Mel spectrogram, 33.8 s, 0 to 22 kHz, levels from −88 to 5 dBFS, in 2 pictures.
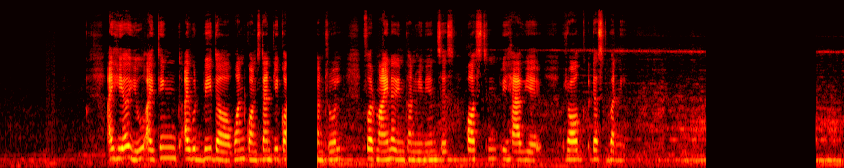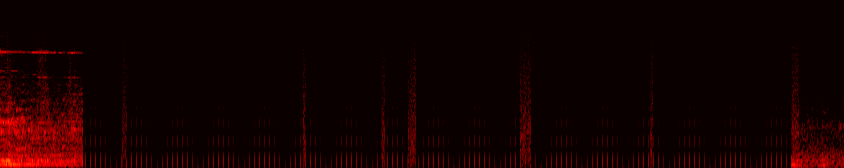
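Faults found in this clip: Wi-Fi interference, whole clip. A nearby Wi-Fi radio is coupling into the audio circuitry, which rectifies its beacon transmissions, spaced 102.4 ms apart. The result is a steady faint tick running at close to ten per second beneath the speech, sitting far below it in level, with rougher rasps where data bursts fall between beacons. Component: analogue front end, mic preamp or cabling, near the radio.

Audio dropout to silence, 5.73 to 6.35 s. Input lost, likely a momentary disconnect or link failure upstream of the encoder, which kept writing silence. Speech cuts out mid-flow and returns abruptly. The gap is silent with no room tone. About 0.62 s of content is gone and not recoverable, so the timeline stays intact but material is missing.

Rebuffering stall, 14.12 to 16.32 s. Player buffer ran empty and playback halted until new data arrived. Component: delivery path or network throughput. 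Sound drops to silence for about 2.2 s, then resumes exactly where it stopped. No speech is lost. The pause is pure added time, stretching the timeline rather than removing anything.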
